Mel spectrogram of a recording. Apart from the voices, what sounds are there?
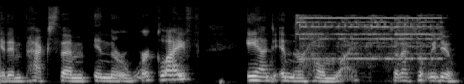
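telephone ringing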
